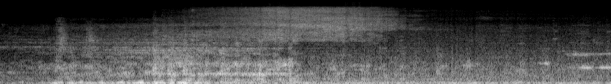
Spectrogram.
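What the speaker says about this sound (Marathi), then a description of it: "इकडे ट्रेन आता विश्रामबाग रेल्वे स्टेशनवरून जात आहे" A diesel-hauled train rolls through Vishrambag railway station, a loud, close rumble with wheel clatter that swells over the first seconds and then eases into a steady roar, no voices heard.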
